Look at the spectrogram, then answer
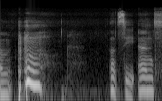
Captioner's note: clears throat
